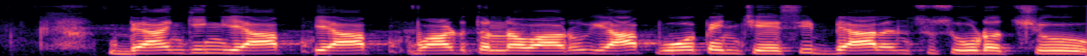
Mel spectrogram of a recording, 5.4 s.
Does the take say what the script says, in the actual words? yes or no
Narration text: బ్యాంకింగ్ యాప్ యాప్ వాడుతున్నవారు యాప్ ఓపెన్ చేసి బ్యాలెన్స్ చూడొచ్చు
yes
